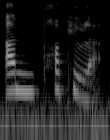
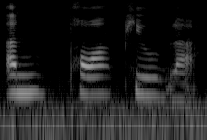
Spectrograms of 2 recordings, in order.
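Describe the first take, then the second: First: Said in the usual way. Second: "unpopular" broken slowly into four syllables. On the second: Shown as a demonstration. Teacher counting out the four syllables of "unpopular", syllable by syllable. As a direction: say "unpopular" slowly, a gap after each syllable. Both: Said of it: "So we put in four syllable".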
